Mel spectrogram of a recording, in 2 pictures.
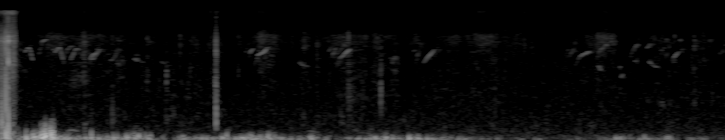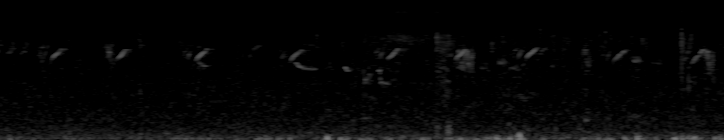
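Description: Small birds chirping: short, high chirps repeat about twice a second. Low wind rumble on the microphone fades out after the first five seconds.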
